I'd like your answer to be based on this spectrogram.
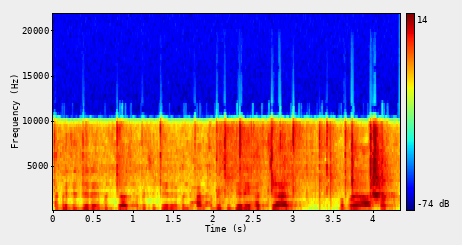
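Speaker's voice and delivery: loud, scornful do-whatever-you-want rant; exasperated outburst. Real, not acted. Mocking viewers who argue recipes.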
